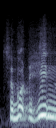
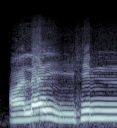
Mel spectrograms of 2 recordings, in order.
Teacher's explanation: sebut hin macam biasa, lepas tu lamakan yang belakang tu je, dengung dia je. Alaihin.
